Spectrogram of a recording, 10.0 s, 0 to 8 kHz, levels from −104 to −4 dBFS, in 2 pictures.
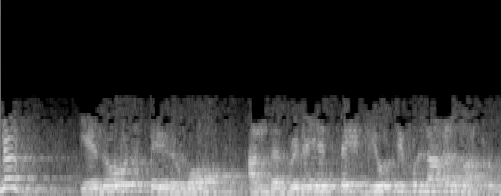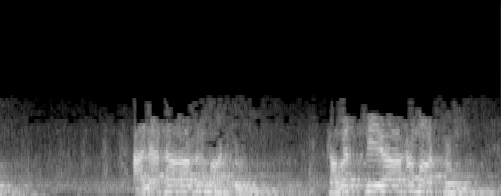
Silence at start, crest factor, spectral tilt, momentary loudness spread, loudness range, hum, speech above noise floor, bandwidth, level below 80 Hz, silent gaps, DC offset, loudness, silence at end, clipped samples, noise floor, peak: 0 s; 14 dB; -12 dB/octave; 14 LU; 3 LU; none; 28 dB; 3.6 kHz; -58 dBFS; none; under 0.1%; -21 LUFS; 0 s; under 0.1%; -48 dBFS; -6 dBFS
